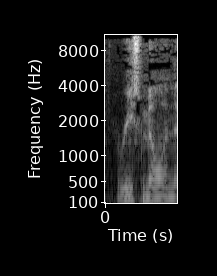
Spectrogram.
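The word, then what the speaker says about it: Rhys Millen: Reese Millen, it's spelled R-H-Y-S, and then Millen is M-I-L-L-E-N, and the one that we're talking about is where Reese Millen, it says Reese Millen smashes the Pikes Peak record.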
